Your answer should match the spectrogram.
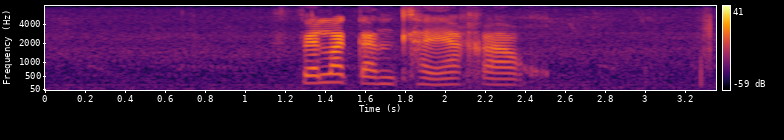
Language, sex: Tswana, female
